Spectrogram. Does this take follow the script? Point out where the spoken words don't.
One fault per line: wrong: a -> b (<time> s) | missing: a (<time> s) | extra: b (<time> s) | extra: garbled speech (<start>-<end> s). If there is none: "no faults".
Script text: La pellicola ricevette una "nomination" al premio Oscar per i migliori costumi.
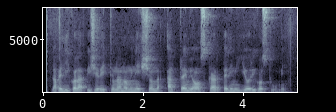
no faults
